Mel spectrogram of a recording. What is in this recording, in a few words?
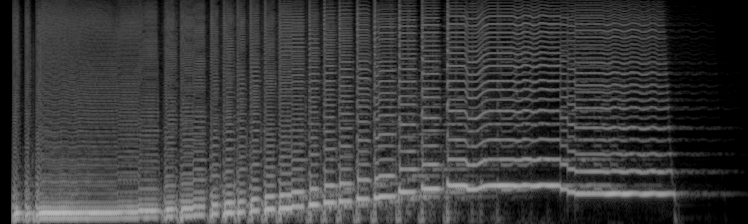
Taurus; TURBO VL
